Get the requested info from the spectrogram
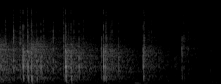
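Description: A few scattered hand claps, irregular and thinning out, while the last of the music dies away.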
